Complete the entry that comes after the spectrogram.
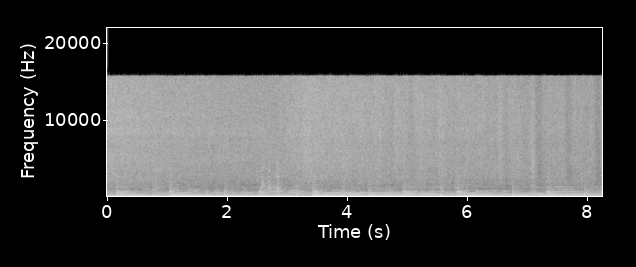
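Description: Broccoli and carrots sizzling as they sauté in a stainless steel pan, a steady frying hiss, with background music of sustained notes.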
